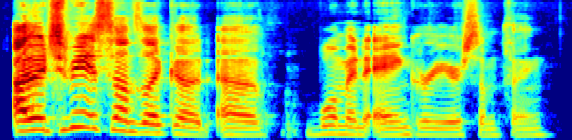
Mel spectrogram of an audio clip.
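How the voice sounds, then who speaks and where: A woman co-hosts a casual podcast, answering in short, dry replies. Her pitch moves animatedly even though she sounds unimpressed. The tone is bright and crisp. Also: quick pace. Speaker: podcast co-host. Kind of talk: casual chat.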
